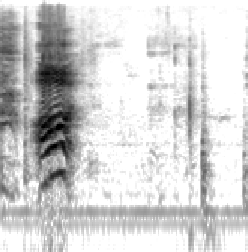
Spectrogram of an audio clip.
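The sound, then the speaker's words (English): One loud, rough cough bursts out near the start, then things go quiet apart from a low steady hum and a few faint clicks. “You went coughing on fucking”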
